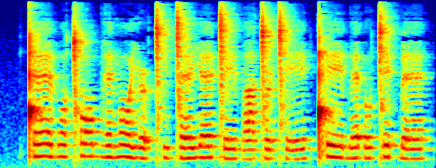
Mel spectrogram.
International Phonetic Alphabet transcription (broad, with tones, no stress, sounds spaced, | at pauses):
ǃ ɛː˧˥˧ b ɔ˦˨ ǀʰ ɔː˦˥ bʱ ɛ˦˨ ŋ ɔː˦˨ j ə˞˨ ʔ ǀʰ i˨ ǀ ɛː˨˦ j ɛː˦˥ ǀ eː˨ b aː˨ ǀ ə˞˨ ǀʰ eː˨˦ | ǃʰ eː˦˨ b ɛ˨˦ ʔ o˨˦ ǀ e˦˥ ʔ ɓ ɛː˨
